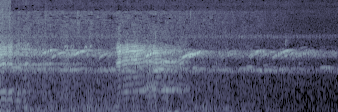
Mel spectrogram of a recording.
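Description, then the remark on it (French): A fleeing ewe bleats frantically in a long, quavering cry that wavers and surges without pause, heard fairly faintly, with no voices. “Il tomba dans le gouffre dans un râle de rage mêlé au bêlement effréné de la brebis qui s'enfuyait.”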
